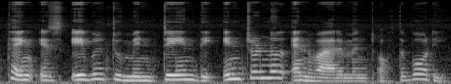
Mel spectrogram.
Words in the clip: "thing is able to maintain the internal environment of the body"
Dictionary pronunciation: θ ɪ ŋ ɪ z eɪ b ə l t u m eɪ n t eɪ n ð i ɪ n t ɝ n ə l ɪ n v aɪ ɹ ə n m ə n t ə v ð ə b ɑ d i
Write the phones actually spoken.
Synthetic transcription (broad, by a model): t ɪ ŋ ɪ z eɪ b ə l t u m eɪ n t eɪ n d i ɪ n t ɝ n ə l ɪ n v aɪ ɹ ə n m ə n t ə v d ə b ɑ d i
